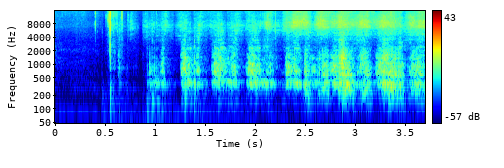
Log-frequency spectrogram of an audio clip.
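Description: Fingertips and nails rub and scratch the printed top of a medium, hollow, still-sealed cardboard Pokémon Fusion Strike Elite Trainer Box, gripped by its edges in both hands as it lies on a wooden table. After a faint tap, a run of dry, rasping scratch strokes follows in uneven bursts, with a mid-range papery tone and no ring.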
